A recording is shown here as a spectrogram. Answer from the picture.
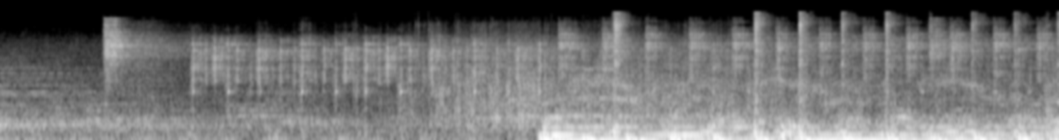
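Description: Acoustic drum kit played over electronic backing music: a cymbal crash about a second in, then rhythmic hits, and a heavy bass backing track comes in about five seconds in.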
